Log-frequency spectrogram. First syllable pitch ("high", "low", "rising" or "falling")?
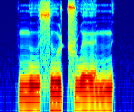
rising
